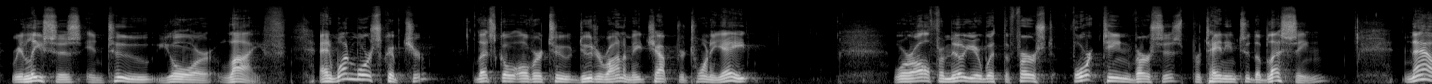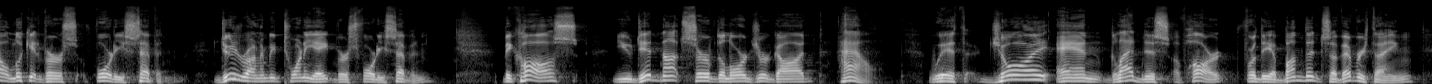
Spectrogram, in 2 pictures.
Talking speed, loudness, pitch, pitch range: 120 wpm, -18 LUFS, 135 Hz, 120-155 Hz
